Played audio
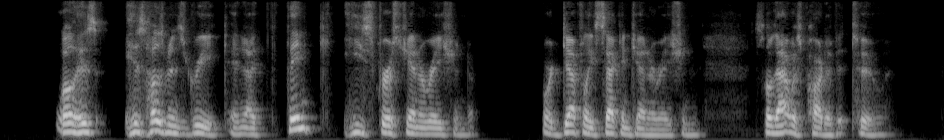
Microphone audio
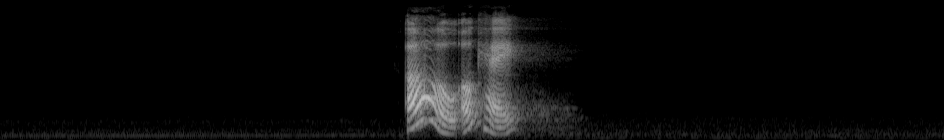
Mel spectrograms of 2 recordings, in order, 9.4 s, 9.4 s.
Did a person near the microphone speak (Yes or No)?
Yes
